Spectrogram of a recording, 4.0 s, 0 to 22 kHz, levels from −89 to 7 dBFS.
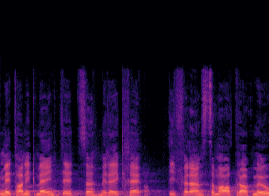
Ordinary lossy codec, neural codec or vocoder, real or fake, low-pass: AAC, 64 kbps; codec, 44.1 kHz, 7.8 kbps, Pupu-Codec; fake; 14.4 kHz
